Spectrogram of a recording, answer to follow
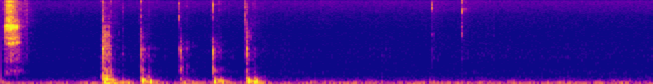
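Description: Five keystrokes on a computer keyboard, about a third of a second apart, typing a short word, then two faint clicks near the end, over a low steady hum.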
